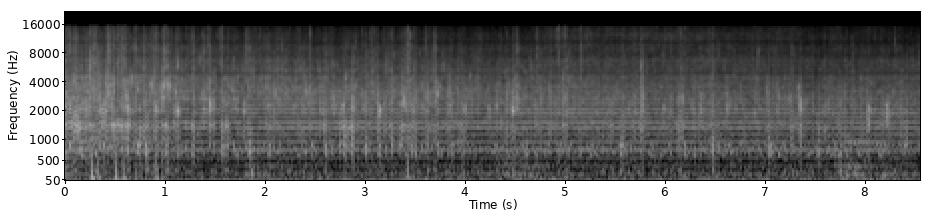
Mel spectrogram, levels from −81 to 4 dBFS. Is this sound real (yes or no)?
no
